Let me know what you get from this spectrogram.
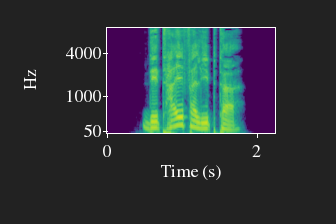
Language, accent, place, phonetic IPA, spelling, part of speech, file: German, Germany, Berlin, [deˈtaɪ̯fɛɐ̯ˌliːptɐ], detailverliebter, adjective, De-detailverliebter.ogg
- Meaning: inflection of detailverliebt: 1. strong/mixed nominative masculine singular 2. strong genitive/dative feminine singular 3. strong genitive plural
